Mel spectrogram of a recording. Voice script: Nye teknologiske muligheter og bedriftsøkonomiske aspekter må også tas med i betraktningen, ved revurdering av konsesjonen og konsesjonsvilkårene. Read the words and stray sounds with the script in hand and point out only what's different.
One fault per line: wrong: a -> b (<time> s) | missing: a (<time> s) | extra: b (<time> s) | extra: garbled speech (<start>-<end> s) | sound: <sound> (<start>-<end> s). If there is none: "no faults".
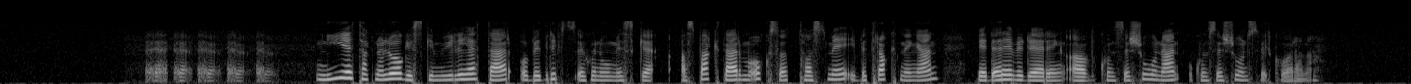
sound: laugh (1.5-2.8 s)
